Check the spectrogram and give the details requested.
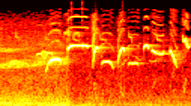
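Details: Oriental magpie-robin singing, a recording meant to stimulate a caged bird into song: a soft opening followed by a rapid run of bright whistles, sharp upslurs and short chirps in varied succession.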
